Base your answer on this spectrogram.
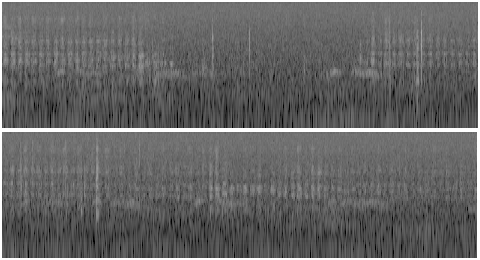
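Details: Steady, fast breathy panting from Chad, a hyperactive four-year-old Labrador, while no one is looking, broken by scattered sharp clicks and taps.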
